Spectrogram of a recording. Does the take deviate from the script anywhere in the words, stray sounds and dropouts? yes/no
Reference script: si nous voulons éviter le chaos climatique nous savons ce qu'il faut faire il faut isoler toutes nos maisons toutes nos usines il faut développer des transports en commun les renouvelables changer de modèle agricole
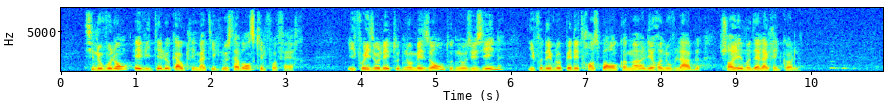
yes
